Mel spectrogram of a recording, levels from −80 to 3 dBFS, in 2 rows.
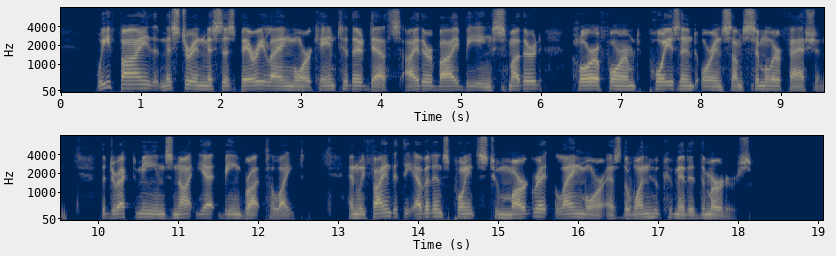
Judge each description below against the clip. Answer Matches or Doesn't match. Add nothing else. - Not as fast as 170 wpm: Matches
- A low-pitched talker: Matches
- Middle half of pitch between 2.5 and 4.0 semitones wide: Matches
